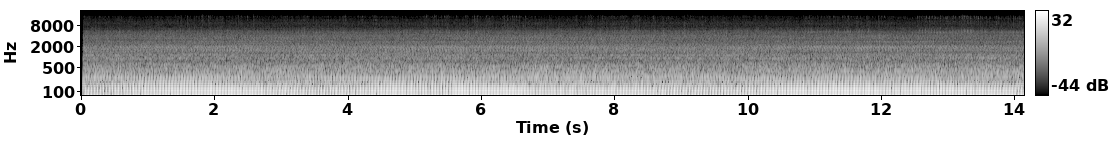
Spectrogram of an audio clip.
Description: Yanmar Engine Fast

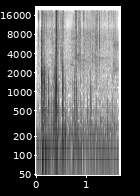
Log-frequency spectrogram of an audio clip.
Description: Rock Drops And Tumbles; Ashtihari

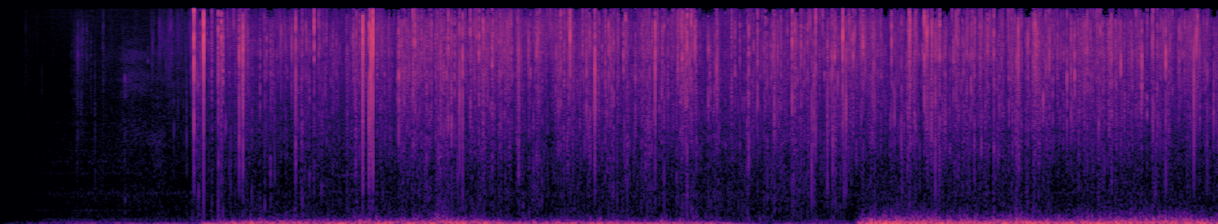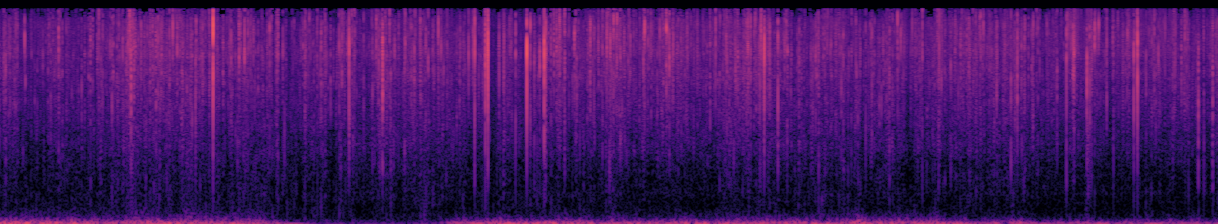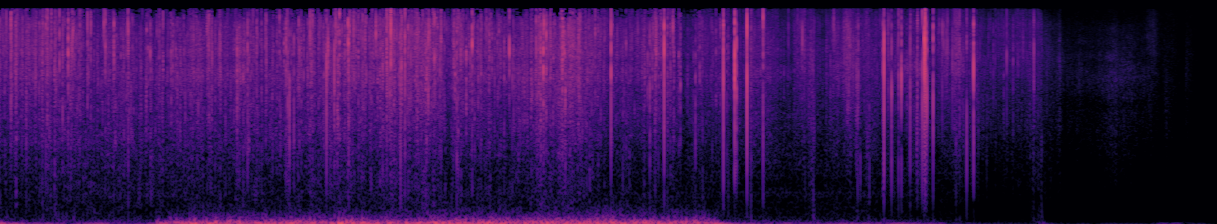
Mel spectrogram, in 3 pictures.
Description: Fire Crackling

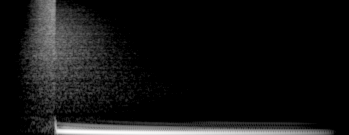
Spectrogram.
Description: Cinematic Rise And Hit

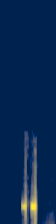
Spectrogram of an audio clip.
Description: Video Record Snapshot

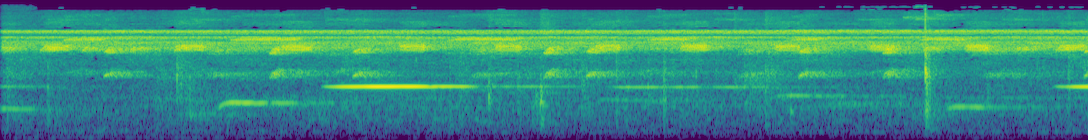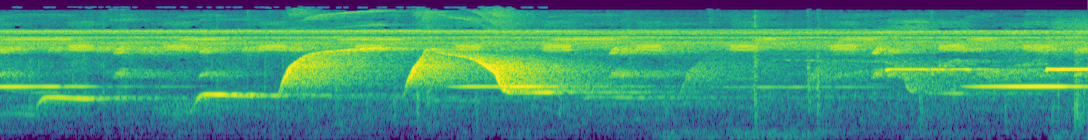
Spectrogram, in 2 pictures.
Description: Peruvian Amazon Birds

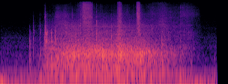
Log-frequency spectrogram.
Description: Wheeled Chair Rolling

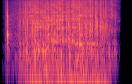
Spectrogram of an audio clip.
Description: Bow Draw Slow

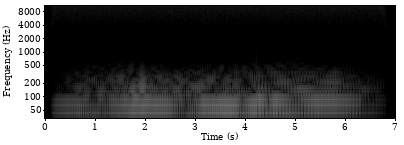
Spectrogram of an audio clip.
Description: Cinematic Base Sound

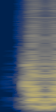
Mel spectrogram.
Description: Mitsubishi Imiev Electric Car Door Close

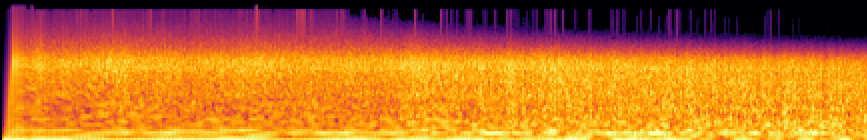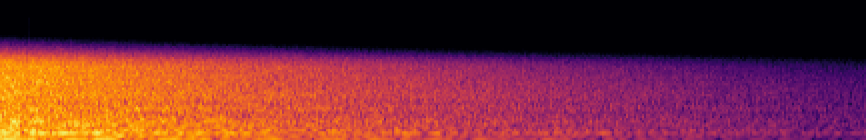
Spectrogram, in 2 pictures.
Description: Super Loud Horn

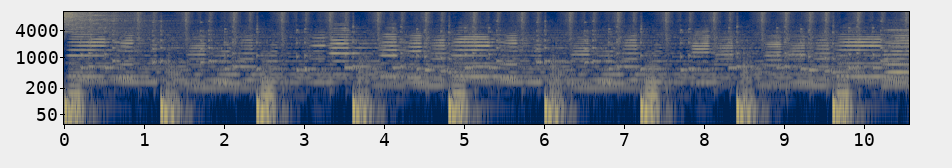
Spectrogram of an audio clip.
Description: Cartoon Game Theme Loop

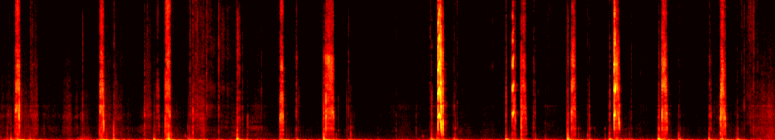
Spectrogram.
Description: Short Squeaky Sharpie Edding Pen

